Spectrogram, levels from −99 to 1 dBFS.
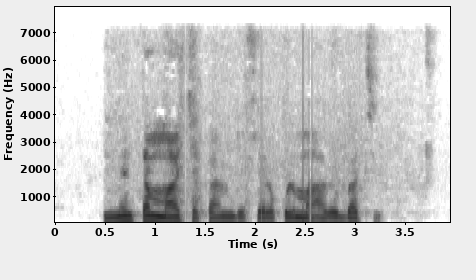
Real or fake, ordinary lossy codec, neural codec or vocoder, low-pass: real; MP3, 64 kbps; none; 7.2 kHz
